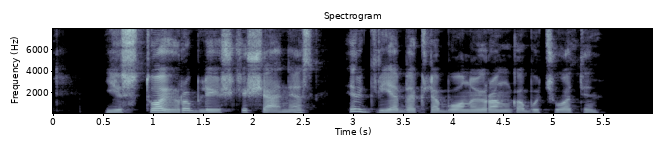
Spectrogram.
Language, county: Lithuanian, Kaunas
